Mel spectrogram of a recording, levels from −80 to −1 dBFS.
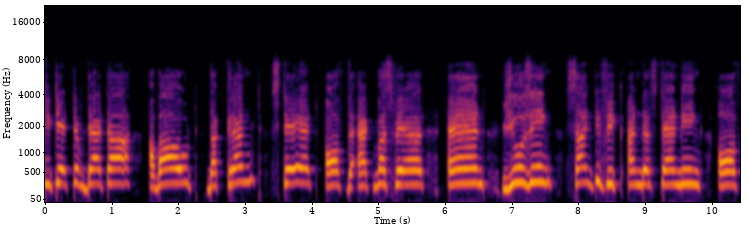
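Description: A speech recording with gain pumping throughout, a level swing of around 10 dB. The likely cause is input gain set far too high, with a fast limiter or compressor clamping down on every peak. A noise gate would drop the gaps toward silence instead. The call microphone processing keeps the sound band-limited, with nothing above 8 kHz.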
